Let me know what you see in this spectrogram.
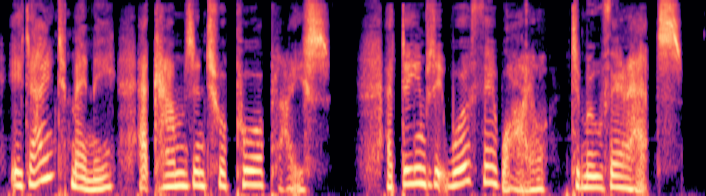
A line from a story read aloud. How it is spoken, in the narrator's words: said Mrs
